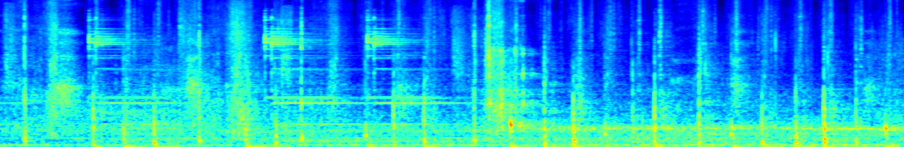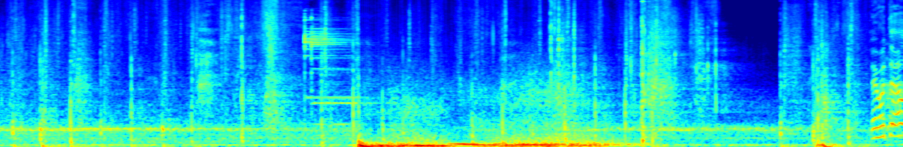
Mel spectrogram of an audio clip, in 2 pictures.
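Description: Footsteps run quickly over stone and gravel.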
